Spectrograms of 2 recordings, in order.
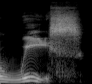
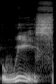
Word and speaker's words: vis: I was taught in the 1980s a bit Weiss, because the Romans did not pronounce V with a V sound, with what we think of as a V sound. They pronounced it with a W sound.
